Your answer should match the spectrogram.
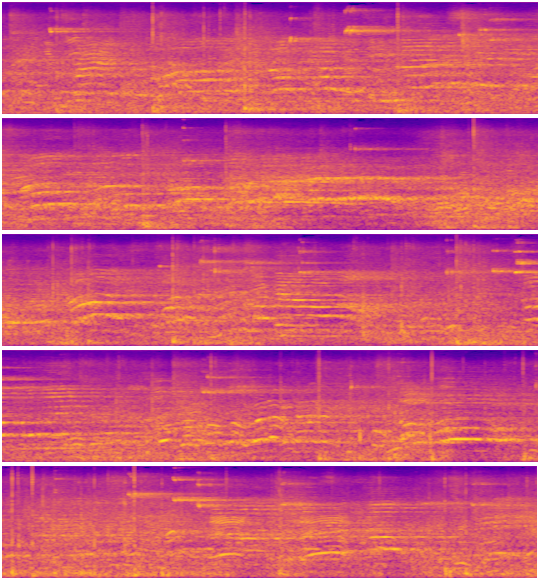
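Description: Basketball being dribbled on a hardwood gym floor during a youth game, with sneakers squeaking and players and onlookers calling out, all echoing in the large gym.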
